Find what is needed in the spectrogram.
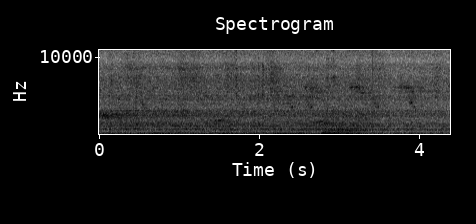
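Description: Faint, steady low background rumble.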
